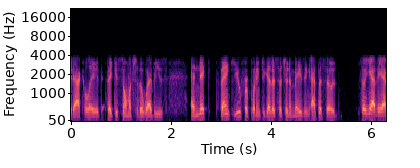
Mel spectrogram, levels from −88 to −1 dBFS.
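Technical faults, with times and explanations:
throughout: GSM full-rate codec. The speech is squeezed into a 300 Hz to 3.4 kHz band with a plainly audible buzzy, gravelly roughness, consistent with a 13 kbps full-rate coder rebuilding the voice from sparse pulses. Plain band-limiting would sound muffled, not gritty.
4.84 to 4.89 s: lost GSM frames. The sound briefly freezes into a rough, metallic ring as the last good frame is repeated, which fits a single lost 20 ms frame. Unlike a dropout, there is no gap of silence, and the loss is too short to fade.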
